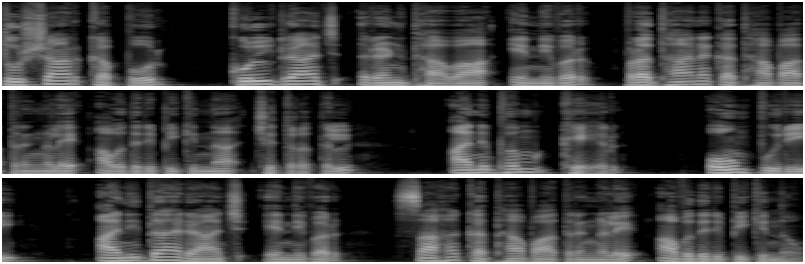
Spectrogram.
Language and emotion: Malayalam, neutral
